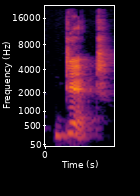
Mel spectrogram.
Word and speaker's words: debt: honorably that's d e b d it is pronounced at pronoun pronouns like debt be silent and that means loans okay he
